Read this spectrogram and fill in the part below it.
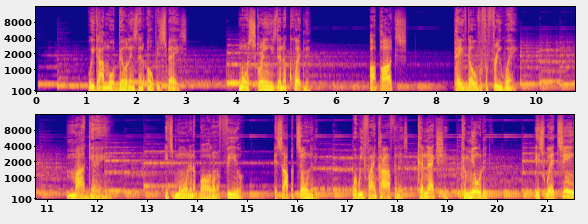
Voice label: Accent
